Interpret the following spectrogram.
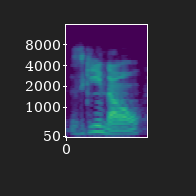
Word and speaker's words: zginął: To make the consonant cluster a bit easier to pronounce, I would begin to pronounce the letter Z in zginął slightly early, approximately halfway through the 16th note preceding the word.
